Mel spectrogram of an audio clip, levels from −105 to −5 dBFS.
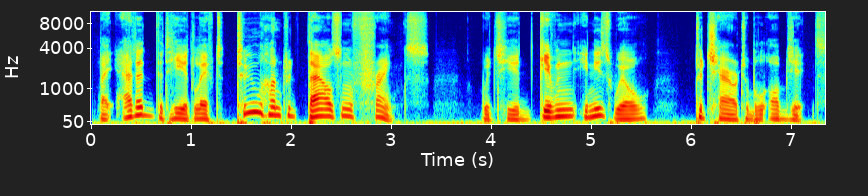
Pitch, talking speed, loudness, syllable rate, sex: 130 Hz, 165 wpm, -21 LUFS, 4.6 syllables/s, male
